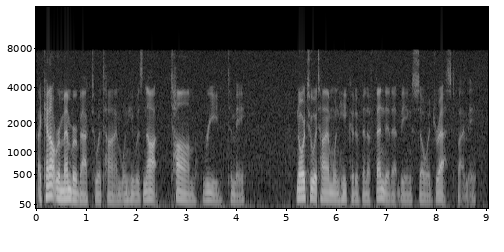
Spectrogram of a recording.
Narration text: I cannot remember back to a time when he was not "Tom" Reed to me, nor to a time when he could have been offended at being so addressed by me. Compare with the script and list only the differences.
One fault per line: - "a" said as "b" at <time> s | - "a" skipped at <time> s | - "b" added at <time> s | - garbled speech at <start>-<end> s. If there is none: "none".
none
